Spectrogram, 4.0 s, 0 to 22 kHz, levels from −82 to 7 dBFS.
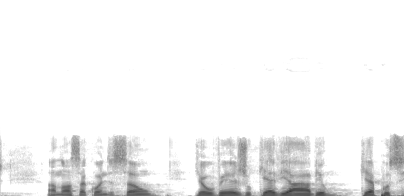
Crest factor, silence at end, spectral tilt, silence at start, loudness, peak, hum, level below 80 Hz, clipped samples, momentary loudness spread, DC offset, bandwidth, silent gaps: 16 dB; 0 s; -7 dB/octave; 0.5 s; -24 LUFS; -8 dBFS; none; -38 dBFS; under 0.1%; 10 LU; under 0.1%; 7.2 kHz; none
